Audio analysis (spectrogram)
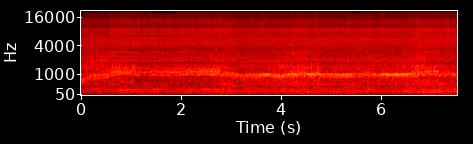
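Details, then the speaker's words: Triton oscillating spindle and belt sander (TSPST450): motor whine sags in pitch midway then climbs back, not holding constant speed, losing power and stopping under any pressure; cause worn carbon brushes, fixed by replacing them. "i hope you managed to actually hear how the engine is working it's not keeping the constant speed it loses the power and it loses the speed"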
